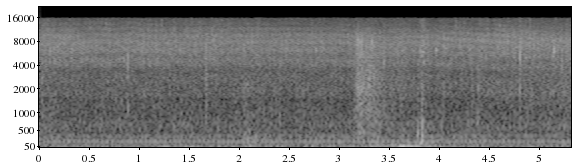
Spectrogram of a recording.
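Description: Plantain slices frying in a hot pan: a steady sizzle, with one brief louder noise about three seconds in.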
